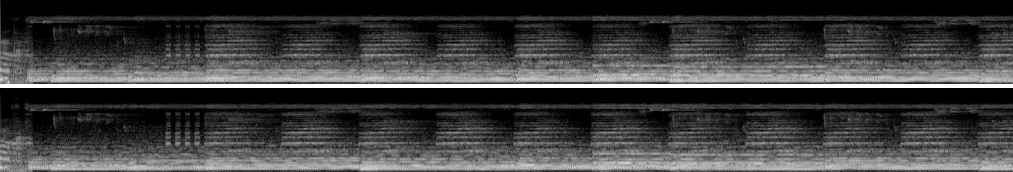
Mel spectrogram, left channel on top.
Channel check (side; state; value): both; normal; correlation 0.58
